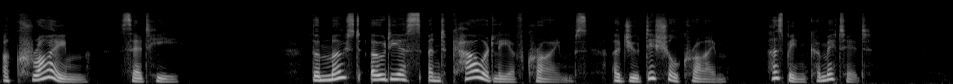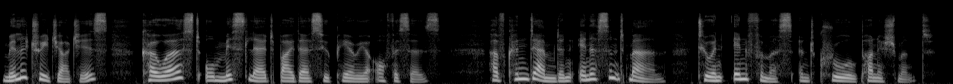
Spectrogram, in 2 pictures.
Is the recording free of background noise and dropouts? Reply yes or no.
yes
